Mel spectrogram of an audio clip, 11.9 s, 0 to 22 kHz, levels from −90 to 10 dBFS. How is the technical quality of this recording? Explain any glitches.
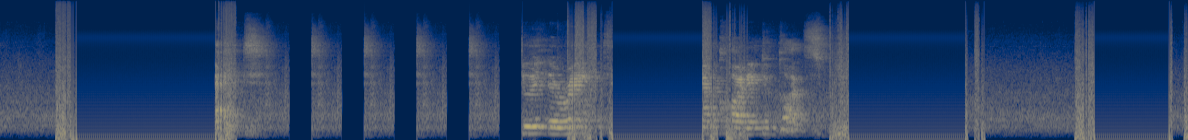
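The recording has two kinds of fault: repeated dropouts from an intermittent contact and a stretch of stutter with silent gaps.

Intermittent contact occurs at 0.57–2.37 s, 5.68–7.48 s, 8.31–9.85 s and from 10.76 s to the end. A loose cable or plug breaks the signal path, so the audio cuts out for roughly 1.4 s, 0.91 s, 1.17 s and 0.75 s. Crackle marks each break, and faint hiss is left while the line is open.

Stutter with silent gaps runs from 2.90 to 5.23 s, likely caused by a player or stream stall where each retry replays the last buffered fragment. A 0.30 s burst of sound repeats four times every 0.52 s, with 0.23 s of dead digital silence between, and the audio that should have filled that time is lost.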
